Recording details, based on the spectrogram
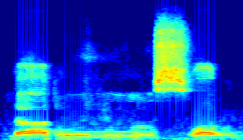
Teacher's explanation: صاد حروف مستعلیہ میں سے بھی ہے اور حروف صغیریہ میں سے بھی ہے، موٹا بھی کریں گے اور سیٹی کے ساتھ بھی پڑھیں گے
